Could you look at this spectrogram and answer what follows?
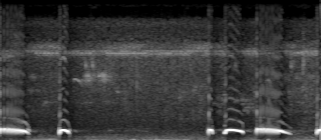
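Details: Spotted dove in vigorous song, used as a trapping lure. Repeated phrases of loud, mellow coos. Each phrase opens with a short clipped note and is followed by a drawn-out, falling coo, with a pause of about two seconds between phrases.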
